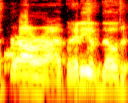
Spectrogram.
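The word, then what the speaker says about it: brouwerij: Belgian beers have that brow ride they start out with which is like b r o u w r i j i say to look up to pronounce it so so that know I know that's brow ey but any of those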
